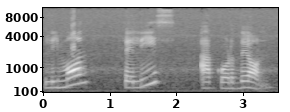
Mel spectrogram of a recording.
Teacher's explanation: sílaba tónica oa su acentuación estas son primero las palabras agudas éstas se caracterizan porque tienen acentuación en la última sílaba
